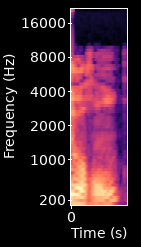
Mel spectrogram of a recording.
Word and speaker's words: auront: liaison here, vous aurez, ils auront, final T not pronounced, elles auront.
